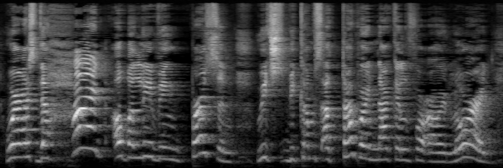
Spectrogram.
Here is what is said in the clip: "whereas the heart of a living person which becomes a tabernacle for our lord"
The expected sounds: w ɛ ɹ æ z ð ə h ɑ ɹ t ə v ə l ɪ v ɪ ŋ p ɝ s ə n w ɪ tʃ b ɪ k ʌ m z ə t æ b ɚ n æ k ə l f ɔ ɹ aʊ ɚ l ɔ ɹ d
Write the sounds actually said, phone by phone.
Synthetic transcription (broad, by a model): w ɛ ɹ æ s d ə h ɑ ɹ t ə v ə l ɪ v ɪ ŋ p ɝ s ə n w ɪ tʃ b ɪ k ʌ m s ə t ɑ b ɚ n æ k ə l f ɔ ɹ aʊ ɚ l ɔ ɹ d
